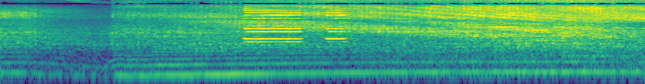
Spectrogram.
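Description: Tractor engines running in an approaching convoy, with a horn sounding twice about three seconds in, one long blast and one short. A rising hiss of tyres on the wet road builds near the end as a tractor draws close.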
